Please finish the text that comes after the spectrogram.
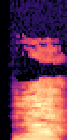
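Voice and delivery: high-pitched imitated newborn cry; baby's squeal. A narrator's reading. Baby cries in the dust at his feet, squeal. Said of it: "послышался у его ног слабый писк".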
